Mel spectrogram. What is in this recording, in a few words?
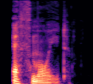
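"ethmoid", British English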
